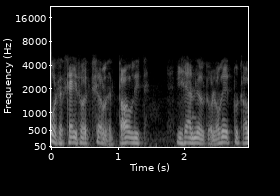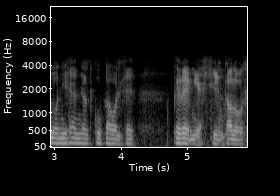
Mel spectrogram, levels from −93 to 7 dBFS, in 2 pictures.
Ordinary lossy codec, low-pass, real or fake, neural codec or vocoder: none; 5.4 kHz; fake; vocoder, 22.05 kHz, 80 mel bands, WaveNeXt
